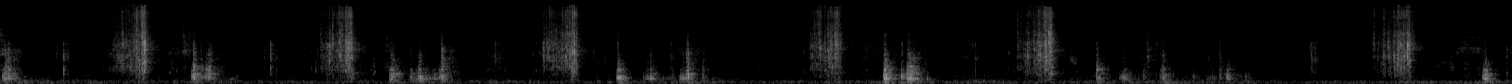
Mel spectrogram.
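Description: Cards being shuffled in repeated quick riffles, each a crisp burst of papery flutter, close and fairly quiet, with brief pauses between.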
